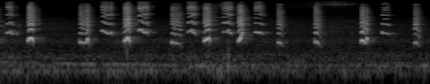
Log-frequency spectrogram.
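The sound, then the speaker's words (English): A Kelpie dog named Eva lets out a rapid series of high, whiny squeaks and yelps, repeated in uneven bursts over several seconds, with no talking. “she's a Kelpie, and she's beautiful. Aren't you, Eva? That means yes.”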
